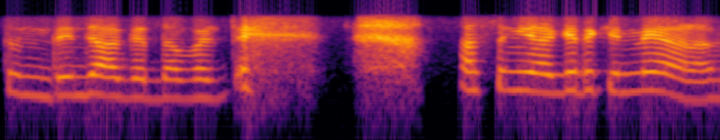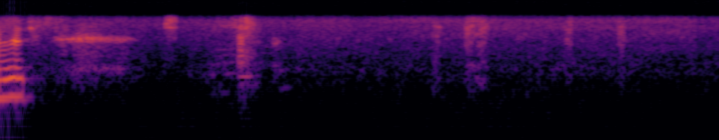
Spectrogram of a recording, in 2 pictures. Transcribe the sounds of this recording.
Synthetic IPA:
t̪ʊnd̪eːd͡ʒaːɡət̪̚d̪aːbəɖeː | əsnĩːəɡeːt̪eːkɪnːeːaːɽãːpʰɪɾ

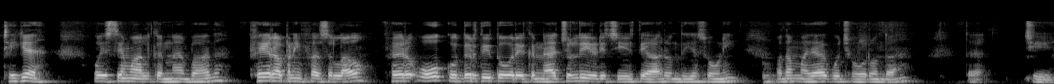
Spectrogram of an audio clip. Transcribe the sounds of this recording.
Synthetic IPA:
ʈʰiːkɦɛː | oːɪst̪eːmaːlkəɾneːbaːd̪pʰɪɾaːpɳiːpʰɛːsəlaːoːpʰɪɾoːkʊd̪ɾət̪iːt̪oːɾɪknɛːt͡ʃɾəliːd͡ʒeːɽiːt͡ʃiːzt̪ɪjaːɾɦʊ̃nd̪iːɦɛːs̬oːɽ̃iːoːd̪aːməd͡ʒaːkʊt͡ʃʰɦoːɾɦõːnd̪aːɦɛː | t̪eː | d͡ʒiː

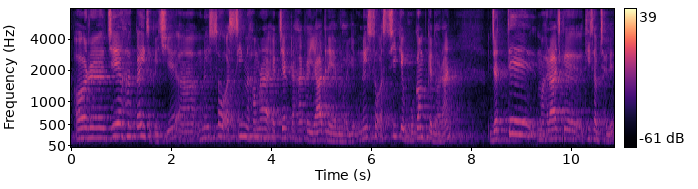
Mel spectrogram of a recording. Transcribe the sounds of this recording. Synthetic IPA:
ɔːɾd͡ʒeəɦãkəisəkɛt͡ʃʰijɛ | unːəsːɔə̰simeɦəmɾaʔḛkd͡ʒek̚ʈəɦãkejad̪nɛabɽɦolijeʔunːəjsːɔə̰sːikebʱukəmpked̪ɔɾan | d͡ʒət̪ːeməɦɾad͡ʒket̪ʰisəb̚t͡ʃʰəle

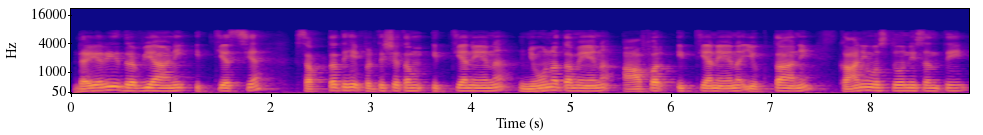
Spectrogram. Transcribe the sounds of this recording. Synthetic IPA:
ɖɐjɐɾiːd̪ɾɐʋjaːɳiːt̪jɐsjɐ | sɐp̚t̪ɐt̪iɦipɾɐt̪iʂɐt̪ɐmit̪jɐneːnɐnjuːnɐt̪ɐmeːnɐaːfɐɾit̪jɐneːnɐ̰jukt̪aːni | kaːniʋɐst̪uːnisɐnt̪i

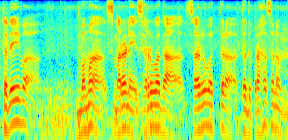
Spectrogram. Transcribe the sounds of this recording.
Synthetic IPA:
t̪ɐd̪eːʋɐ̰ | mɐmɐsmɐɾɐɳeːsɐɾʋɐd̪aːsɐɾʋɐt̪ɾɐ̰t̪ɐd̪pɾɐɦɐsɐnɐm

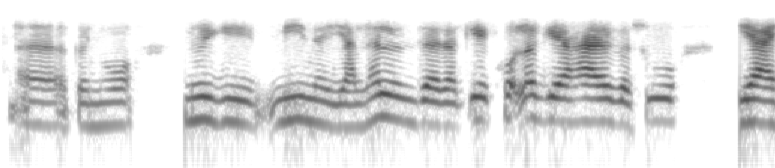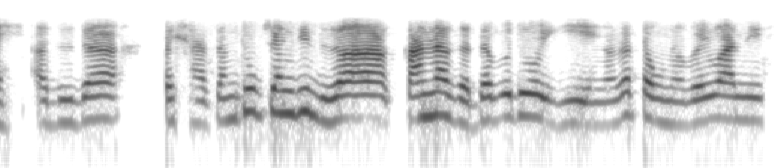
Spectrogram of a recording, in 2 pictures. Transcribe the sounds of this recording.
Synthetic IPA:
kɐjnɔ | nojɡiminɐjalɦɐlzɐɾakekʰot̚lɐɡeaɦajɾɐɡɐsu | jajɐ̰dudɐ | pɐjsazɐŋtʰok̚t͡ʃaŋdidudakanɐɡɐdɐbɐdɔjeŋaɡɐtɐwnɐbɐjwani

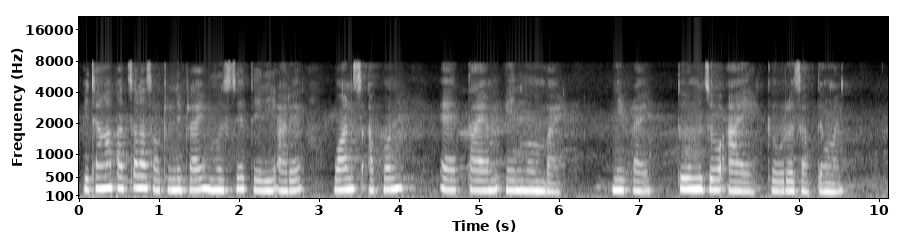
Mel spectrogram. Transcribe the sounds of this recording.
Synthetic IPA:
b̥itʰaŋapʰat̚salasawtʰunipʰɾajmuseteɾiʔaɾɯ | wansapʰun | etajmenmumbaj | nipʰɾaj | tumzɔʔajkɯwɾɯzap̚dɯŋɯn

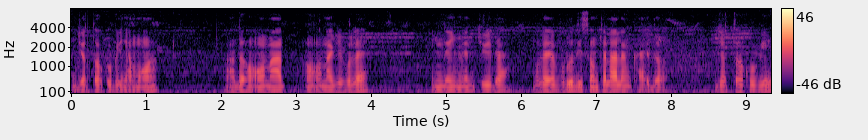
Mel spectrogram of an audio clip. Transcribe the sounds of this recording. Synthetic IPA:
d͡ʒɔt̪ɔkuɡɛɲamɔʔa | a̰d̪ɔɦɔ̰ʔɔnahɔ̰ʔɔnaɡɛbɔlɛ | iɲd̪ɔɲmɛnt͡ʃuid̪abɔlɛbuɾud̪isɔmt͡ʃalalɛnkʰa̰ʔd̪ɔ | d͡ʒɔt̪ɔkuɡɛ

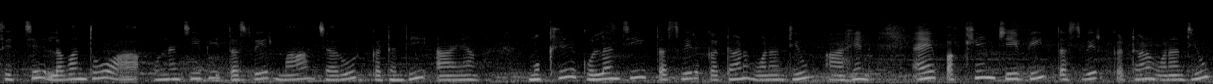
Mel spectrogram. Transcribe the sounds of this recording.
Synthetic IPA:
sɪt͡ɕɪ̆lɐʋə̃nd̪oaːʊnə̆d͡ʑiːbɪt̪ɐsʋiːɾmãzɐɾuːɾkɐɖʱə̃nd̪iaːɦijãː | mũːkʰeɡʱʊlənɪ̆d͡ʑiːt̪ɐsʋiːɾkɐɖʱəɽ̃ʊʋɐɽ̃ə̃nd̪ʱijũaːɦɪnɪ̆ | ɛ̃ːpɐkʰijʊɽ̃ɪd͡ʑiːbɪt̪ɐsʋiːɾkɐɖʱəɽ̃ʋɐɽ̃ə̃nd̪ʱijũ

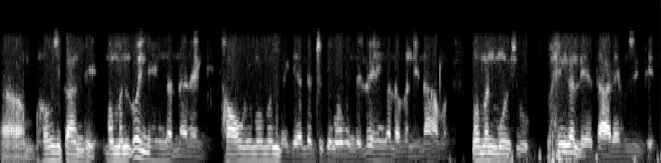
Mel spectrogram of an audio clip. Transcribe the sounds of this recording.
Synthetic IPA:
hawzikːandimɐmɐnlojniheŋɡɐt̚nɐɾe | pʰawɡimɐmɐndɐɡiɐldɐdɾikimɐmɐndilojheŋɡɐlːɐbɐninaabɐ | mɐmɐnmojsuheŋɡɐtlːetaɾehawzik̚di

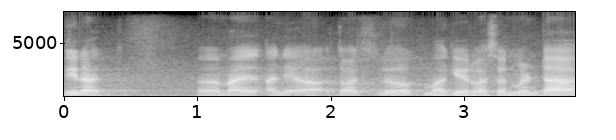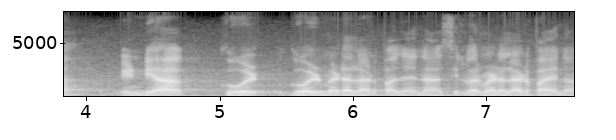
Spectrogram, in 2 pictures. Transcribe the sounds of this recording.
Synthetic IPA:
d͡ʑinat̪ | maanit̪ɔt͡slokmaɡiɾʋasənm̤əɳt̪a | iɳɖijaɡoɖɡolɖmɛɽəlaɽpad͡zajnasilʋəɾmɛɽəlaɽpajna

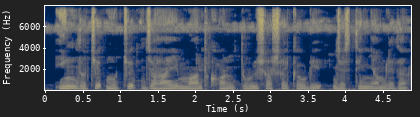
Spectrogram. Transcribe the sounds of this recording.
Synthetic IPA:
iŋd̪ɔt͡ʃɛt̪̚ˀmut͡ʃɛt̪̚ˀd͡ʒaɦajmant̪ʰkʰɔnt̪uɾusasajkəwɖid͡ʒəst̪iɲamlɛd̪a

